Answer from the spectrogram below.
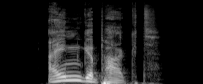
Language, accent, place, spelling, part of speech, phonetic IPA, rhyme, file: German, Germany, Berlin, eingepackt, verb, [ˈaɪ̯nɡəˌpakt], -aɪ̯nɡəpakt, De-eingepackt.ogg
- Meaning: past participle of einpacken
